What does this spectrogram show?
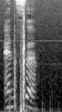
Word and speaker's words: answer: Then answer itu bacanya answer enggak pakai W ya.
